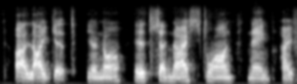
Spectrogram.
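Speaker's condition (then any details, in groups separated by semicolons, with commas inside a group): Cerebral palsy; affects speech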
